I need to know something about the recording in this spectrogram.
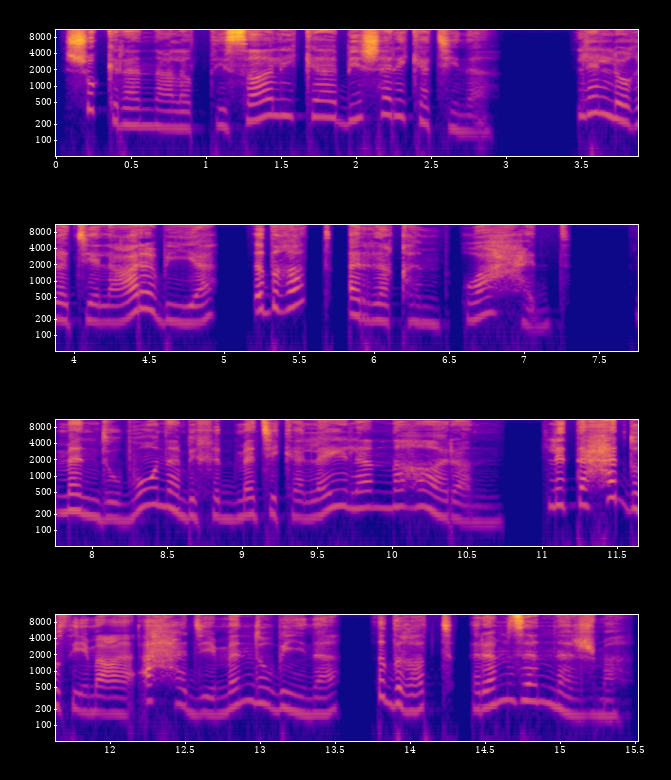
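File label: arabic interactive voice response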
